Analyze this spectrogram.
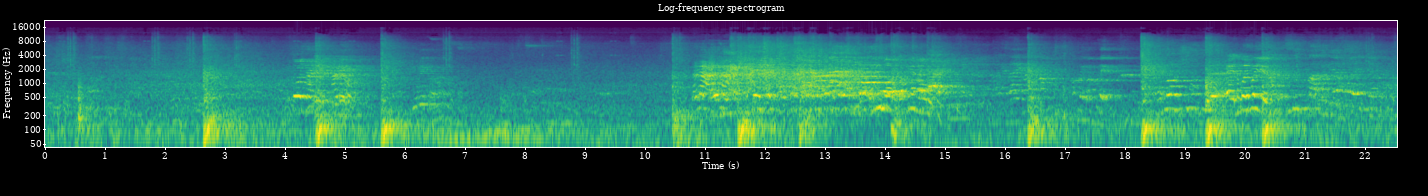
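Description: A basketball bounces with hollow thuds on a hard floor in a large echoing hall.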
